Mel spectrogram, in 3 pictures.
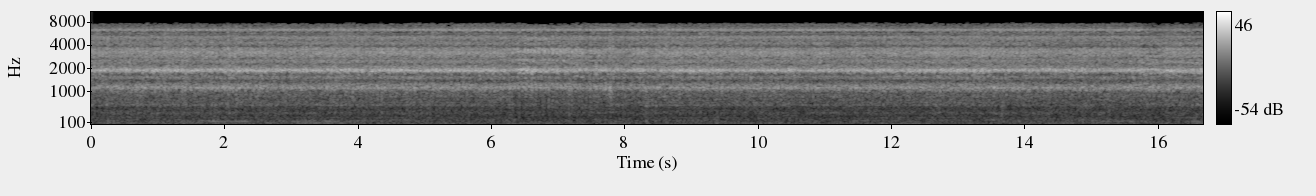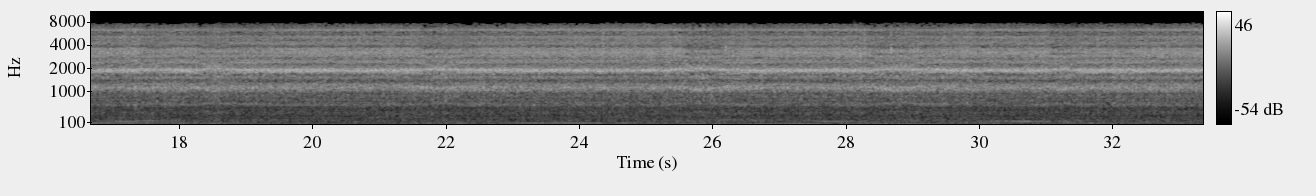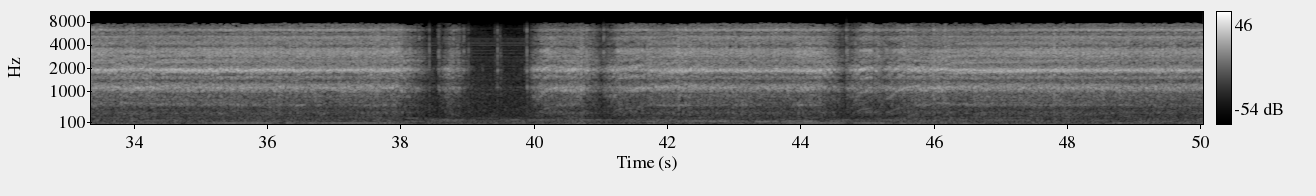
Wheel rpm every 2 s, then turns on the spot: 160, 160, 160, 160, 160, 160, 160, 160, 160, 160, 160, 160, 160, 160, 160, 160, 160, 160, 150, 30, 100, 160, 110, 160, 160.
none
